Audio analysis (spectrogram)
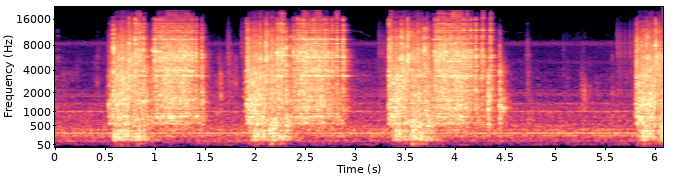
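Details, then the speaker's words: Homelite UT33650A 26cc two-stroke trimmer, low on fuel, being primed: repeated rasping pull-cord strokes about every 1.5 seconds with no firing; no-start, carburetor issue suspected, possibly air-fuel mixture. "so we definitely we have a carburetor issue"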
